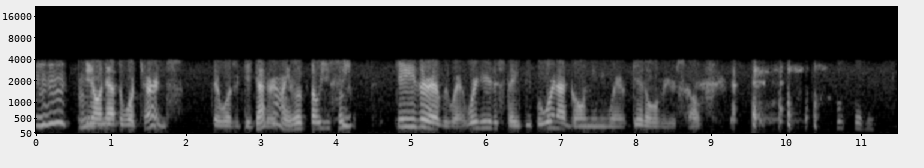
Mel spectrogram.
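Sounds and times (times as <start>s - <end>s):
speech: 0.6s - 9.8s, 10.7s - 11.3s
sharp cough: 9.3s - 10.7s.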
